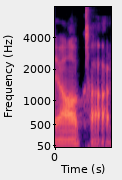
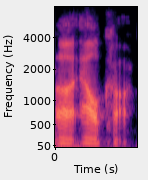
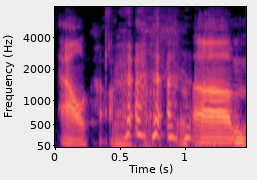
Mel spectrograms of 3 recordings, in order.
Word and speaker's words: Alcock: Emily Carey and Millie Alcock. Interesting. Alcock, sorry. I keep giving this like British accent to her name. It's Alcock. Sorry, Millie.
